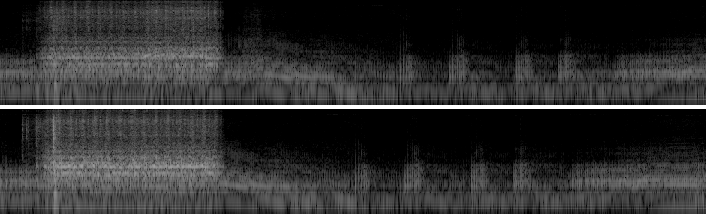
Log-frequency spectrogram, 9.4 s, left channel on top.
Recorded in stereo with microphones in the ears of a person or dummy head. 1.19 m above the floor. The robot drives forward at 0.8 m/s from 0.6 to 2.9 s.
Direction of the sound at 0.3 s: 50° right (ahead or behind).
